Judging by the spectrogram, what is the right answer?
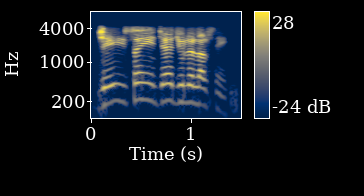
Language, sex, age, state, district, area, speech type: Sindhi, male, 45-60, Delhi, South Delhi, urban, conversation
